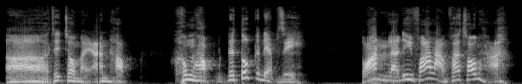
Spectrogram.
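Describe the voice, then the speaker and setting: A man's voice: on the low side, very animated, brisk, bright, forceful tone, exaggerated voice. A man voicing a hot-tempered middle-aged village father who scolds and curses his son. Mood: furious. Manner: scolding, cursing.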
